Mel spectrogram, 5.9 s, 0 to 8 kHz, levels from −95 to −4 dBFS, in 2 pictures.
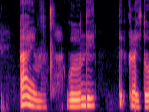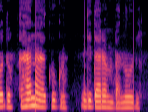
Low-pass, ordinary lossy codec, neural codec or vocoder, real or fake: none; none; none; real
